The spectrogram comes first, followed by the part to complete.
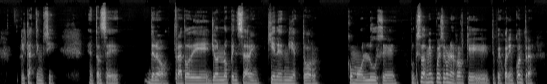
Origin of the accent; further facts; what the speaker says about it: Antofagasta, Chile; Soy de Antofagasta y soy de la población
